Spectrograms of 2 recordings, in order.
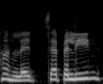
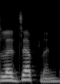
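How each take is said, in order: First: The name is pronounced with a German sound. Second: The name is pronounced with an English sound. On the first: The speaker calls it wrong. "The German in me is coming out" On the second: The speaker calls it right. "I've been told it's Led Zeppelin"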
